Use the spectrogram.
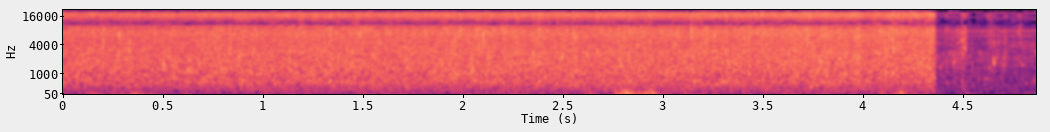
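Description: Floodwater after continuous rain in Itahari rushes in a loud, steady broadband roar that holds almost the whole way, then cuts off sharply near the end.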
